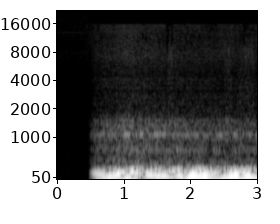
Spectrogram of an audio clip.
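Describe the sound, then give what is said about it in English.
An Audi e-tron GT electric car's synthetic drive sound starts abruptly after a short silence: a loud, deep, steady droning hum with layered low tones that holds unchanged to the end, with no talking. “Audi e-tron GT, ladies and gentlemen.”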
